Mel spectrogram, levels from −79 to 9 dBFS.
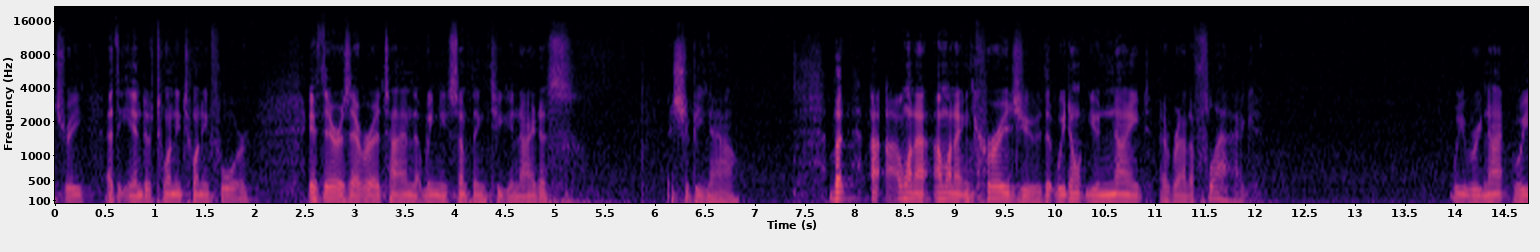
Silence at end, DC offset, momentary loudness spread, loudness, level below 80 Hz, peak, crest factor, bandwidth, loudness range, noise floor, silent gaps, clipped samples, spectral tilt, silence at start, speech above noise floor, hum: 0 s; under 0.1%; 18 LU; -33 LUFS; -52 dBFS; -10 dBFS; 24 dB; 19 kHz; 8 LU; -57 dBFS; none; under 0.1%; -5.5 dB/octave; 0 s; 25 dB; none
